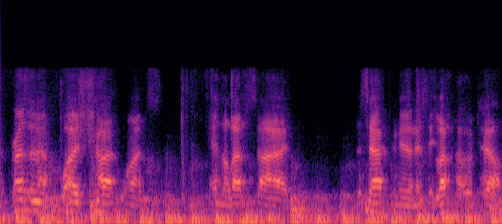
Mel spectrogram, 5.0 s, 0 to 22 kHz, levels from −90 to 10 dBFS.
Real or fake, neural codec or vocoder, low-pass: fake; codec, 16 kHz, 8 kbps, FunCodec, trained on Chinese and English, 25 frames a second; 7.2 kHz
